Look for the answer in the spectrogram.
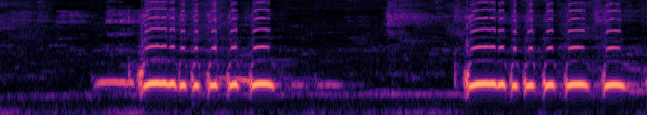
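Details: Zebra dove of the Majapahit type, a loud, vigorous singer kept as a cage bird, giving two bursts of rapid pulsed cooing phrases around a steady low tone, with each phrase a run of quick stuttering notes ending in a longer coo.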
